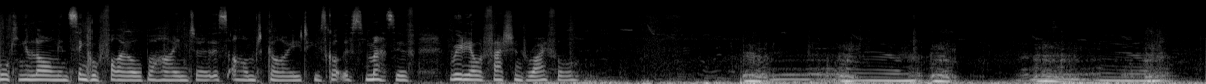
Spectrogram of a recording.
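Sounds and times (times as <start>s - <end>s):
speech: 0.0s - 6.1s, 7.4s - 7.9s
low rumbling background: 5.2s - 12.0s
lions roaring with deep groaning calls: 7.4s - 11.8s.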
